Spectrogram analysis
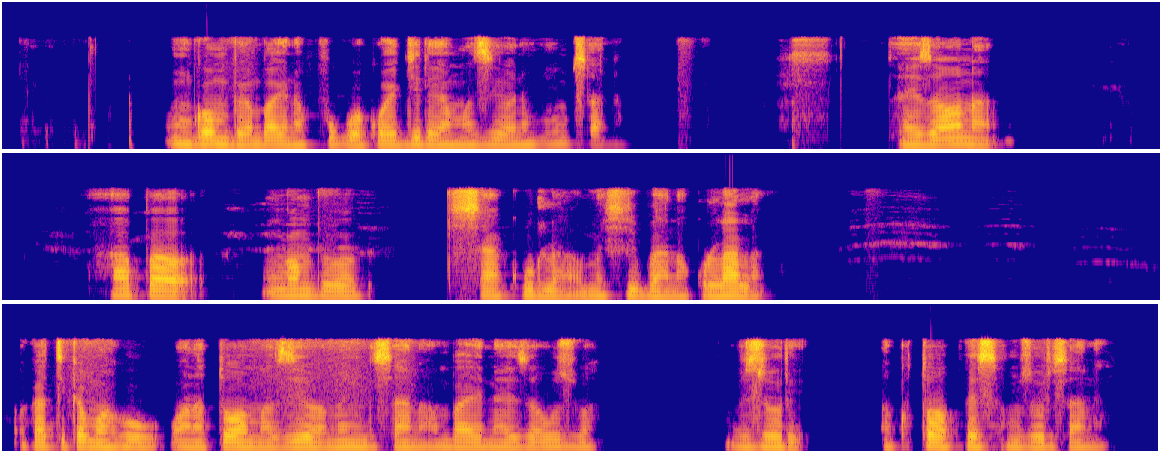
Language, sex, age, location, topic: Swahili, male, 25-35, Wajir, agriculture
